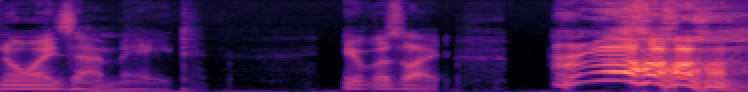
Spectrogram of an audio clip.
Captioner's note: grunting dramatically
